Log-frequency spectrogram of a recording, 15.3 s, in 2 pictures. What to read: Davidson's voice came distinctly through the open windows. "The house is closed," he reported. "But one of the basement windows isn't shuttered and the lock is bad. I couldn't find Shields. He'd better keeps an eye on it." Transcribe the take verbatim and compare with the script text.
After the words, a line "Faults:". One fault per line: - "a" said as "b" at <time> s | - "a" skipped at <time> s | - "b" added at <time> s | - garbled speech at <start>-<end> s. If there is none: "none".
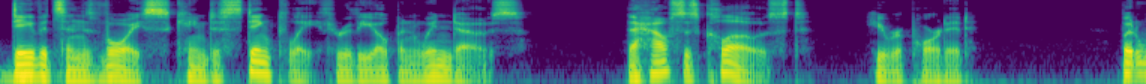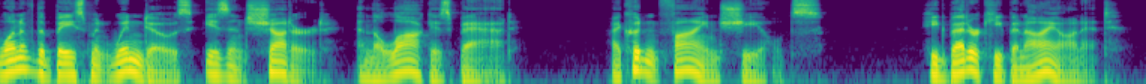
Davidson's voice came distinctly through the open windows. "The house is closed," he reported. "But one of the basement windows isn't shuttered and the lock is bad. I couldn't find Shields. He'd better keep an eye on it."
Faults:
- "keeps" said as "keep" at 14.2 s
